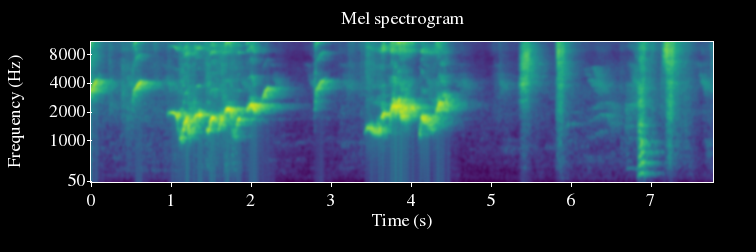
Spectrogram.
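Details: White-rumped shama, a strange-sounding song: varied whistled and warbled phrases, rising and falling runs and slurred notes, broken by brief pauses and a few sharp clicks near the end.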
